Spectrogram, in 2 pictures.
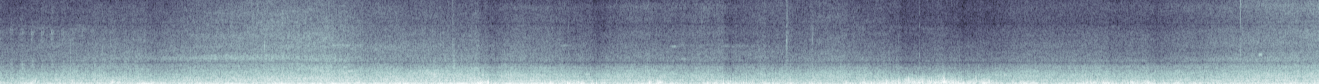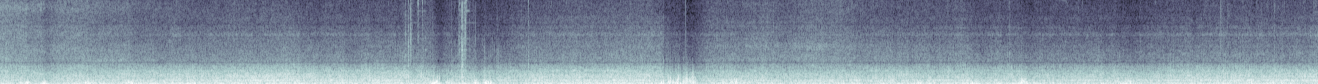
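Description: Ride noise of a moving bicycle: a steady hum of the tyres rolling on asphalt mixed with wind on the microphone, with a few sharp knocks and rattles from bumps in the road.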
